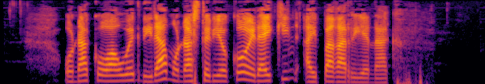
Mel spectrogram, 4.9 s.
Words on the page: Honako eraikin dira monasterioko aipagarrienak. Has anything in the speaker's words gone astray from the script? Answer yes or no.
yes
